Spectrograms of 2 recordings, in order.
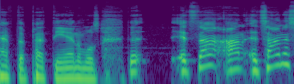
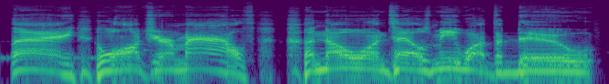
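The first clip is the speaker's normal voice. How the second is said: slow, higher angry shout; angry Pam; 9 semitones higher, much slower than usual. Acted. Pam snaps back at Gus about her tab, angry shout. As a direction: bark it back, defiant and slow. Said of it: "Dude, she's pissed".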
